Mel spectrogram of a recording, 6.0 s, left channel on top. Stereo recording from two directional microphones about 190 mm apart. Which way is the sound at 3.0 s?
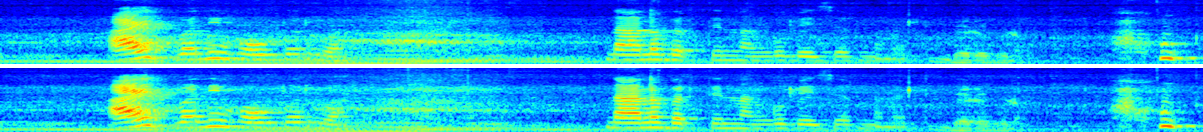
10° right (ahead or behind).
